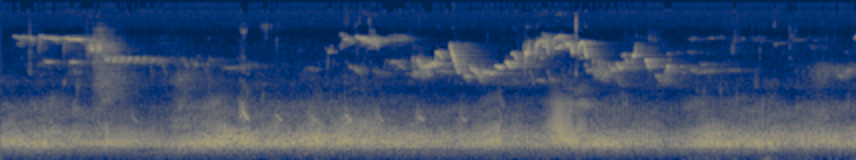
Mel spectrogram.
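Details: Springtime frogs croaking in a continuous massed chorus at an Estonian pond, rising and falling in waves, with bright trilled and warbled bird song above throughout.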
